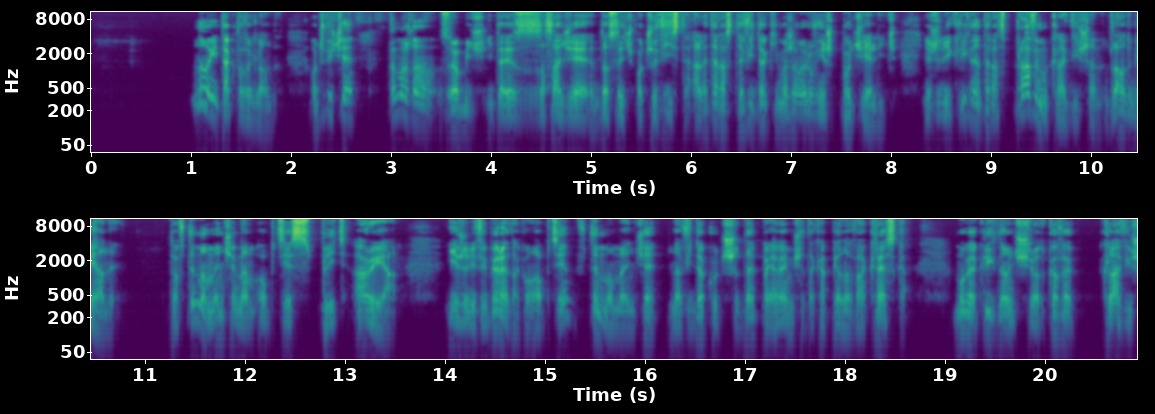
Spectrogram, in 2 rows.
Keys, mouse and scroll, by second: 10.0 right click, 13.8 click, 20.1 middle click.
